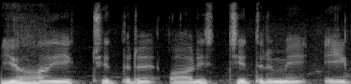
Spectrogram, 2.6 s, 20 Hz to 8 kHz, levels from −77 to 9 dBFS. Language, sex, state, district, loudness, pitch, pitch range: Hindi, male, Uttar Pradesh, Jalaun, -15 LUFS, 150 Hz, 150-155 Hz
